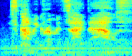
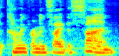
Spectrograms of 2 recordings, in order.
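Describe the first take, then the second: First: Hushed horror-trailer whisper, fading softer; spooky whisper. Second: Said in the usual way. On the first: Pretend. Vlogger teasing viewers with a horror twist, whispered. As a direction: whisper it like a scary tagline.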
